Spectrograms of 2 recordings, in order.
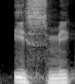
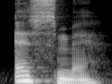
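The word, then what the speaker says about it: اسمي: And my Arabic teacher, she pronounced, when you introduce yourself, you say, Ismi, Ismi. But when I met my sister's friend who was from Lebanon, her pronunciation was Esme. So again, the consonants were important, but the only sound change was in the vowel.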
